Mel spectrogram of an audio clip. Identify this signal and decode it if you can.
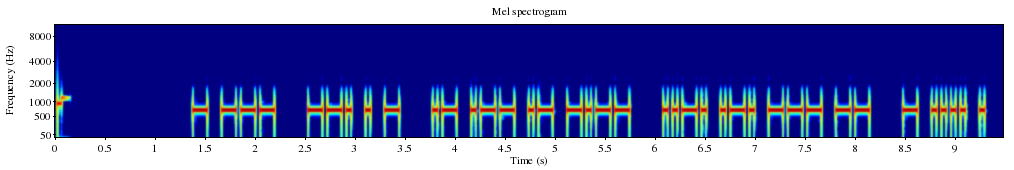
Morse code, heard as a keyed tone, about 25 wpm, 700 Hz. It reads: TO GET AWAY FROM THE
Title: Sets of 5 Words Encore2 25wpm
